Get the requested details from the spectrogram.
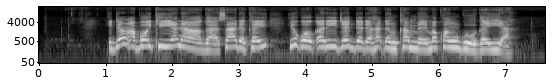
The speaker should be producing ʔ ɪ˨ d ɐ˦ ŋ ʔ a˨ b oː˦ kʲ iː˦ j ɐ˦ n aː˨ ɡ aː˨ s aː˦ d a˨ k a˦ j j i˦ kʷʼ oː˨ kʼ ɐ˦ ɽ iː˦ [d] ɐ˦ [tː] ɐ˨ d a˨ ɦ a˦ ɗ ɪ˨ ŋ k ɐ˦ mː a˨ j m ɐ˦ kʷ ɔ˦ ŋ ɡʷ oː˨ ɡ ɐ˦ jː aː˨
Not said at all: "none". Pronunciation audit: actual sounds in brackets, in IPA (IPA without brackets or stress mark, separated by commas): d͡ʒ, dː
